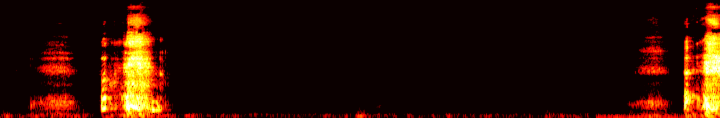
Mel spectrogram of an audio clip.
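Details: Female sneezing during a cold.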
